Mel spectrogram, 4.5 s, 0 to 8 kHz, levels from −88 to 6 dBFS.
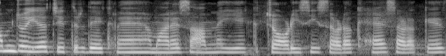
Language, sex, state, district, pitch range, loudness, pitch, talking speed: Hindi, female, Punjab, Kapurthala, 210-225 Hz, -15 LUFS, 220 Hz, 215 wpm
